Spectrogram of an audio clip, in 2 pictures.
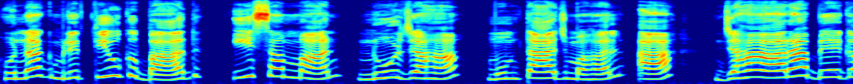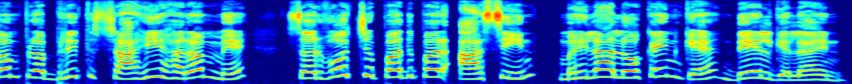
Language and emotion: Maithili, neutral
